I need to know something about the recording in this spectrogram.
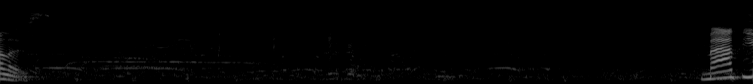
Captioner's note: cheering and Applause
